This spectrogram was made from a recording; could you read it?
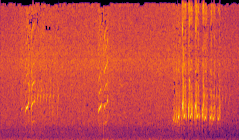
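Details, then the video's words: Flamboyan songbird with two isolated thin, high chirps, then a rapid rattling burst of about eight sharp, bright notes near the end, against steady soft hiss. "FLAMBOYAN OMBYOKAN LANGSUNG BUNYI"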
